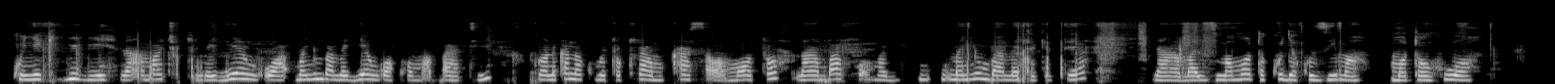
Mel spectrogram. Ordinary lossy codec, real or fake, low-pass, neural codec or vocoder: AAC, 48 kbps; fake; 7.2 kHz; vocoder, 22.05 kHz, 80 mel bands, Vocos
